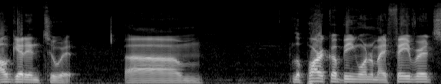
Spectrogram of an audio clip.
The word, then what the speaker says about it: La Park: Or in Mex, it's spelled La Park with a capital K, but in Spanish you say it Ka, so it's La Parka.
